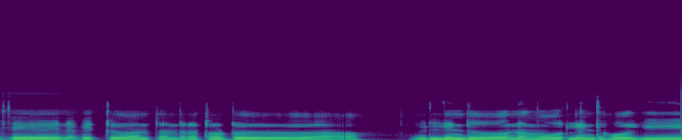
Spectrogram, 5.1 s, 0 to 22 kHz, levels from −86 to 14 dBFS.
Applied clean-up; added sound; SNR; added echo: neural mask model DeepFilterNet 3.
